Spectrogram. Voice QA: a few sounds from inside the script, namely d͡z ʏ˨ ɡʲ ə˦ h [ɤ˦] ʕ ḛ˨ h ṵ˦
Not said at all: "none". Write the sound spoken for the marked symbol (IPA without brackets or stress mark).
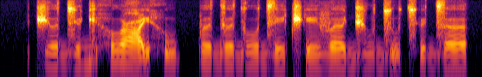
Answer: o˦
